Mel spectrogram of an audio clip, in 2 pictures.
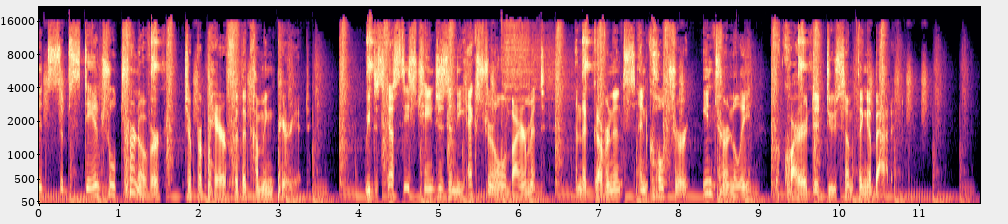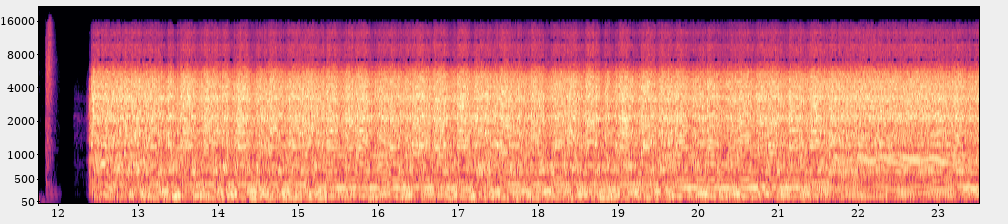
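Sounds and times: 
speech: 0.0 - 11.0
heavy metal riff on a distorted electric guitar: 12.4 - 23.4.

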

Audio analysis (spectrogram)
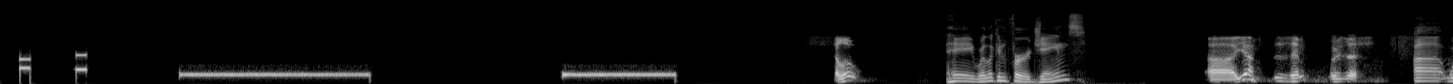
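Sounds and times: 
phone ringing tone: 1.8 - 3.8, 5.6 - 6.8
speech: 9.8 - 10.9, 12.1 - 14.5.

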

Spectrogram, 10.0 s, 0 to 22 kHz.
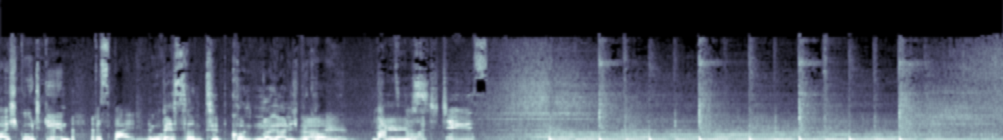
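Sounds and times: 
speech: 0.0 - 4.9
upbeat background music with thumping bass-drum beat and sustained chords at a beach bar: 5.3 - 10.0.

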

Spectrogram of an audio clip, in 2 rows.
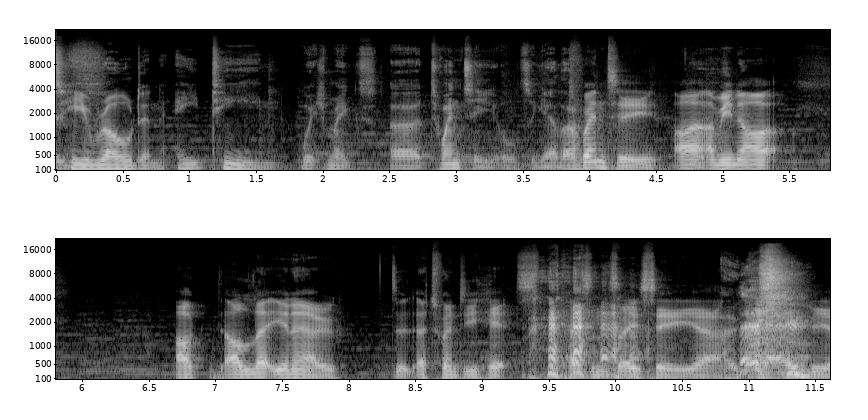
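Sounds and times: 
speech: 0.0 - 5.6, 6.7 - 11.6
laughter: 0.0 - 11.6
person sneezing: 10.9 - 11.6.

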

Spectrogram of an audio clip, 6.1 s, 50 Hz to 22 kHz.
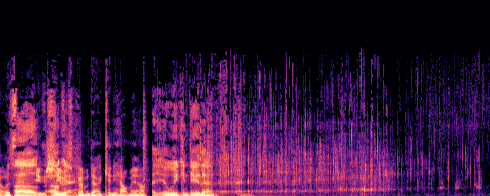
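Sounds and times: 
speech: 0.0 - 3.1
coffee pouring into a cup: 2.4 - 6.1.

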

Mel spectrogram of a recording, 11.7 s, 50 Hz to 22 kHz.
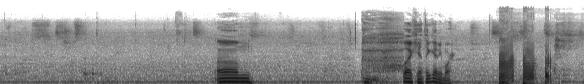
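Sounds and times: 
speech: 4.3 - 5.2, 8.0 - 9.1
short buzzy fart noises with wobbling pitch: 10.0 - 11.3.

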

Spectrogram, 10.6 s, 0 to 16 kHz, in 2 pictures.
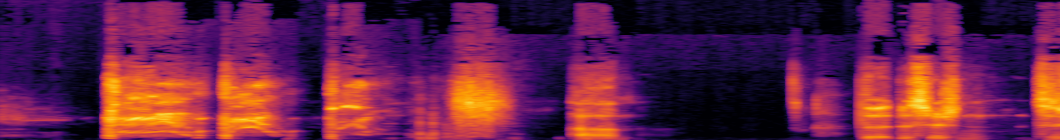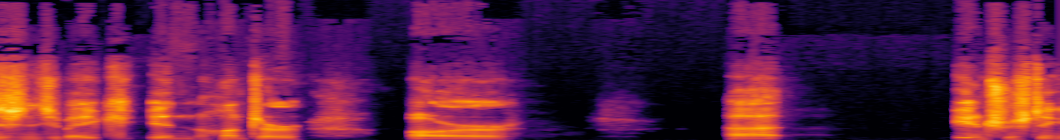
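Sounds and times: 
person coughing harshly: 0.6 - 2.6
speech: 2.9 - 3.2, 4.3 - 7.9, 8.9 - 9.3, 10.1 - 10.6.

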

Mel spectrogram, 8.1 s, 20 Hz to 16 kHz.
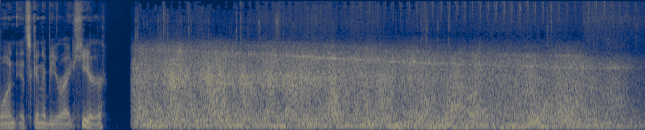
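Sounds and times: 
speech: 0.0 - 5.8
A-10 Warthog jet aircraft flying overhead: 1.6 - 8.0.

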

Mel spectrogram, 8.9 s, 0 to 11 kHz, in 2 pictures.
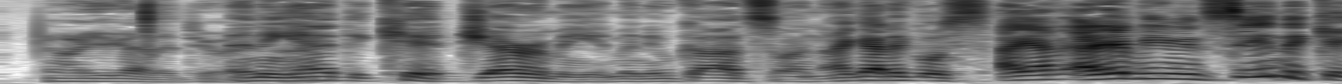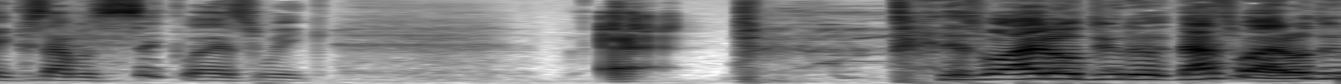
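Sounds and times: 
speech: 0.2 - 5.9, 7.6 - 8.9
person burping into the microphone: 6.4 - 7.1.

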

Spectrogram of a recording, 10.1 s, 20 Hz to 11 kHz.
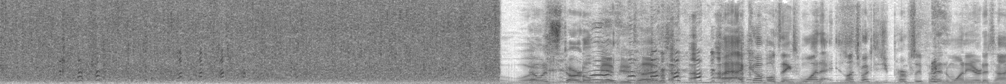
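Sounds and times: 
steady rush of falling water like a waterfall: 0.0 - 5.0
laughter: 0.4 - 3.1, 5.4 - 9.8
speech: 5.3 - 10.0.

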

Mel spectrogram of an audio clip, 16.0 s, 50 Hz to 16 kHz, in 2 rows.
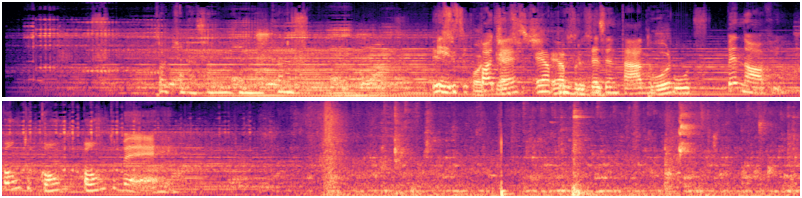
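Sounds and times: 
speech: 1.6 - 9.9
sharper drips and knocks: 8.3 - 15.9
shower water falling onto a floor and running into a drain: 10.1 - 15.9.

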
